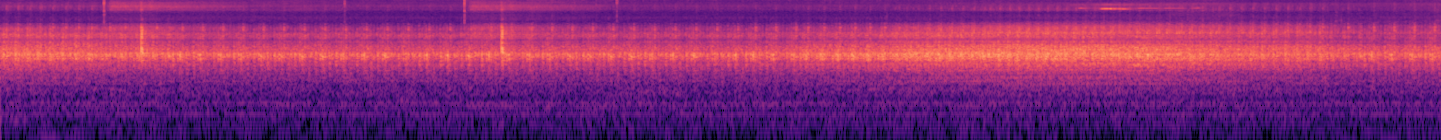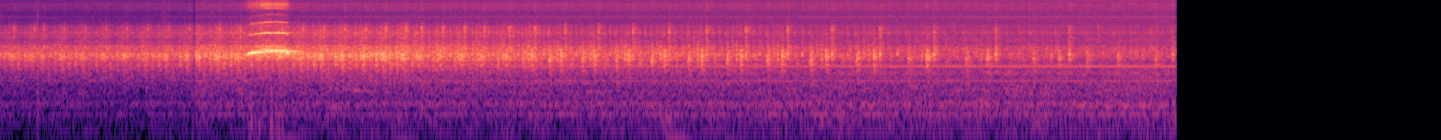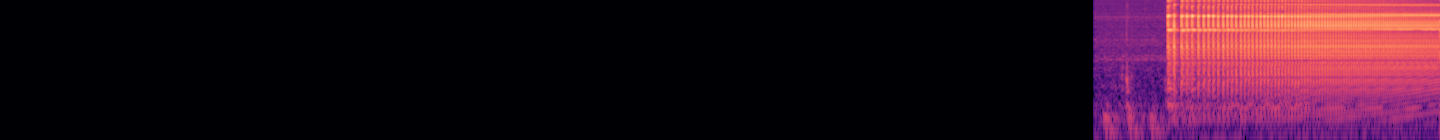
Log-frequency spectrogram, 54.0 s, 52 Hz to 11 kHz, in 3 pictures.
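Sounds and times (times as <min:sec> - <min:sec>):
small diesel engine running: 0:00.0 - 0:32.7, 0:50.6 - 0:54.0.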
